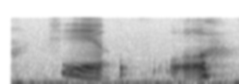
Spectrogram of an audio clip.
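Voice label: "jié guǒ", Mandarin Chinese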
